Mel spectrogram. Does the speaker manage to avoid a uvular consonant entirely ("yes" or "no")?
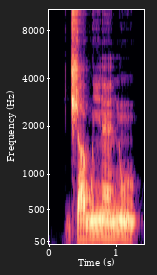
yes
